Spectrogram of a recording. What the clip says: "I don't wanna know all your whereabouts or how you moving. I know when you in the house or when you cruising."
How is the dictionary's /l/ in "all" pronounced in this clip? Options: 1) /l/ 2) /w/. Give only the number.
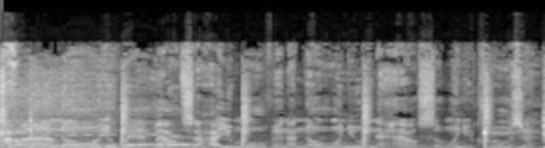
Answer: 2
